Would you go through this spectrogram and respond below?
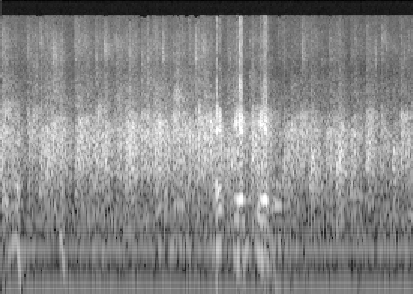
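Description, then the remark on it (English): Sustained applause from the audience at a council meeting after a public comment supporting an undergrounding project, a steady patter of many hands, with faint voices murmuring underneath throughout. “I certainly, the council certainly appreciates the enthusiasm and smiles in the audience, but if we could hold our applause till the end, that would be great, if perhaps not have any applause at all.”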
